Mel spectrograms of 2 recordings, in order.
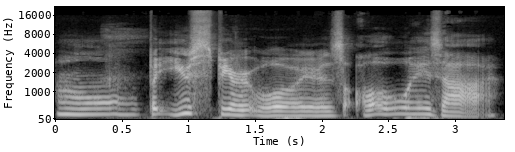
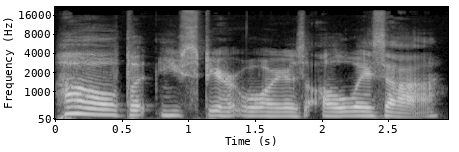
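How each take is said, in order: First: Put-on a slow, soft southern accent. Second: Put-on a slow, light southern accent. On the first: Mary re-taunting in her new southern accent. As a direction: draw it out southern and sly. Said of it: "she has a southern accent now". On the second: Mary taunting the spirit warrior in a southern accent. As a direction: drawl it like a southern villain. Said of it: "doing the southern accent for her".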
